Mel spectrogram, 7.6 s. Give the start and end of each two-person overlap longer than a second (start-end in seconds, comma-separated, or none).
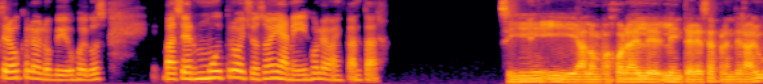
none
